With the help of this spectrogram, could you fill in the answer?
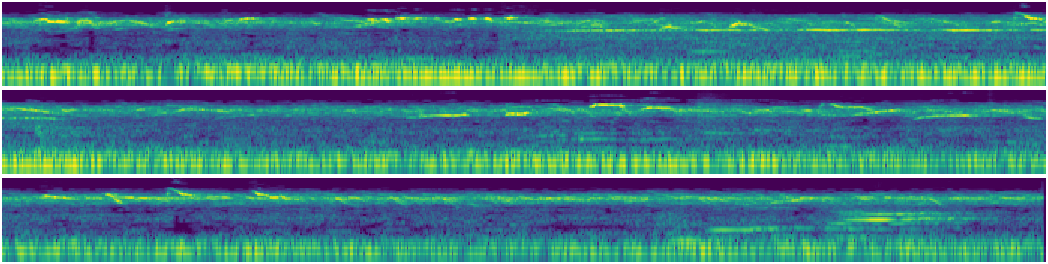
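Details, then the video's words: A noisy flock of white-eyes twittering in high, sharp chirps, with a steady held whistle-like tone for about two seconds and some lower rising notes near the end. "pleci efek suara bising"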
